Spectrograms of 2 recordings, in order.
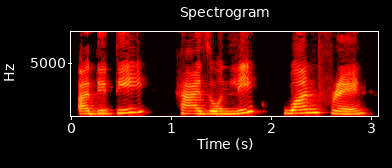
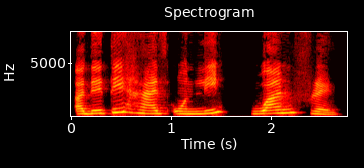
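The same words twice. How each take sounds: First: "one" leaned on, voice rising at the end; "Aditi has only one friend" with weight on "one" and a rising hold before the colon; stress on one, rising. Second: Said in the usual way. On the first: Shown as a demonstration. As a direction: hit "one" and lift into the pause, as if a list follows. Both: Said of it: "example is here".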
